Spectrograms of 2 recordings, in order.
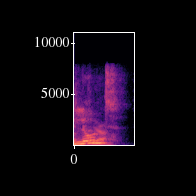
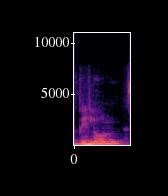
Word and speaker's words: Billund: Billund für Deutsche, ne, weil das D wird ja weich ausgesprochen. Also Billund sagen die Dänen.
